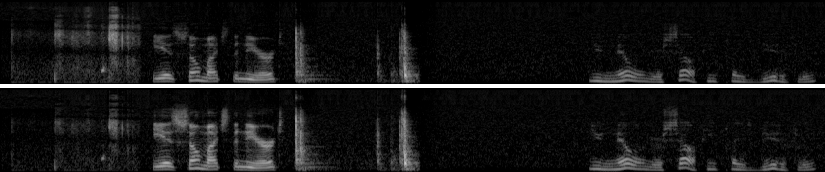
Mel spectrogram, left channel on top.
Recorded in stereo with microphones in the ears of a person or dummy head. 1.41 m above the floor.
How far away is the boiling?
No boiling in this recording.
